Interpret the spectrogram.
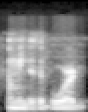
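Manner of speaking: ordinary talk, nothing marked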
